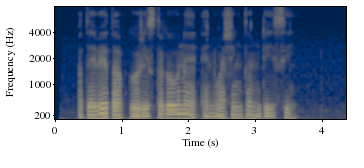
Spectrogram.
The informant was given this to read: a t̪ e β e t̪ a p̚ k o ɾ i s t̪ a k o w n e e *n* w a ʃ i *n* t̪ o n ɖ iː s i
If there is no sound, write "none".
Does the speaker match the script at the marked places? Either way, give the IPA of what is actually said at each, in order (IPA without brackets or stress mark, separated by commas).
n, ŋ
